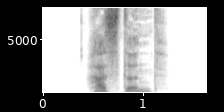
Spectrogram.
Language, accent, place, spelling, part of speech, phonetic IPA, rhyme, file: German, Germany, Berlin, hastend, verb, [ˈhastn̩t], -astn̩t, De-hastend.ogg
- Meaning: present participle of hasten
